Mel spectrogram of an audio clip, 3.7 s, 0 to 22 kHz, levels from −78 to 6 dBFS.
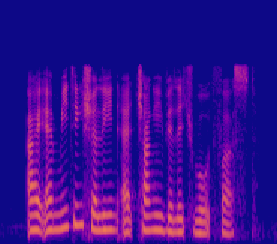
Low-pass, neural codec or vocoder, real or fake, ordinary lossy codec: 7.2 kHz; none; real; none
